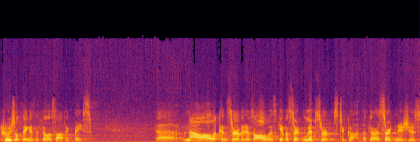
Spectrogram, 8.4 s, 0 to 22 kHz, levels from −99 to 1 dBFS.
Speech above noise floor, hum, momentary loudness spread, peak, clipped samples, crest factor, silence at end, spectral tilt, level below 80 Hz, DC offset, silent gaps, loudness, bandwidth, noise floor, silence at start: 23 dB; none; 9 LU; -2 dBFS; under 0.1%; 14 dB; 0 s; -4 dB/octave; -52 dBFS; under 0.1%; none; -15 LUFS; 16.5 kHz; -38 dBFS; 0 s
